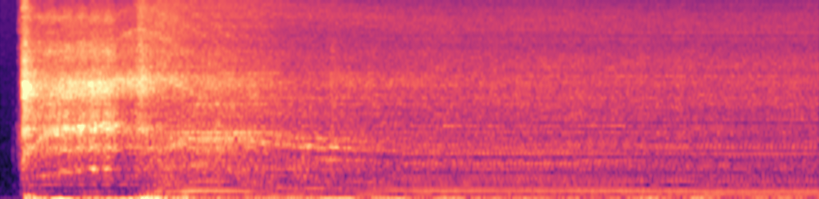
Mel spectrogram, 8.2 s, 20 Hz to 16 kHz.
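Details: Mazda RX8 after oxygen sensor replacement, ice cold after sitting a couple of days: catches instantly, flares briefly, then drops to a smooth steady buzzing idle; healthy cold start, no check engine light or codes.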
